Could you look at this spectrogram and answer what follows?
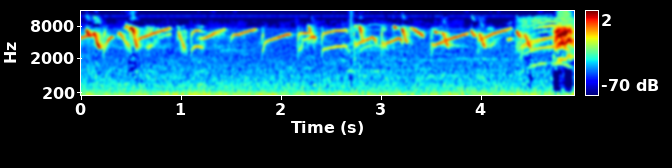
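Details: Calling female seedeater used to excite males, with natural background: a quick series of sharp, high, slurred whistles, some rising and some falling, bunched irregularly, closing in a louder harsh burst.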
